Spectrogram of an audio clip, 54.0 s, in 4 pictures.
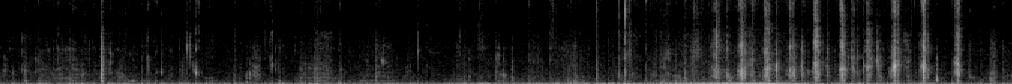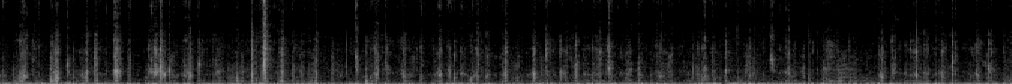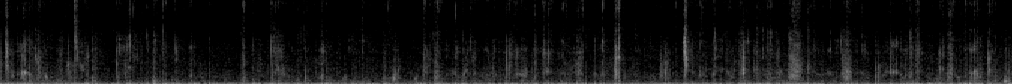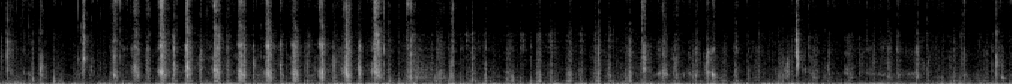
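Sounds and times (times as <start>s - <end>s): crunchy chewing: 0.0s - 53.9s
low muffled rumble: 3.3s - 12.2s.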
